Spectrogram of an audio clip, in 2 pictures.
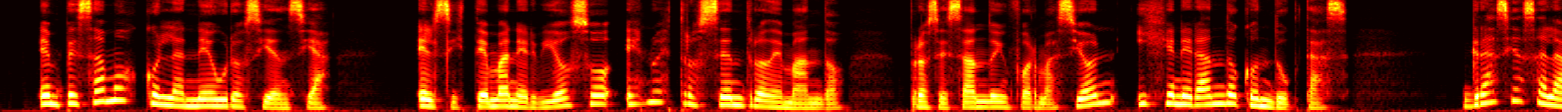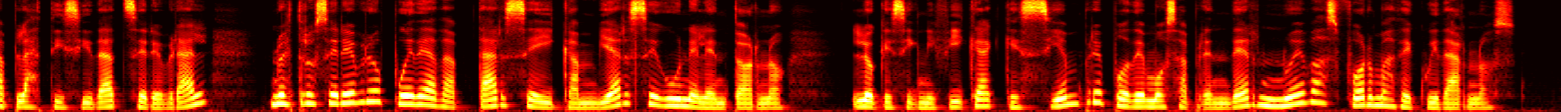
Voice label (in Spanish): locucion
